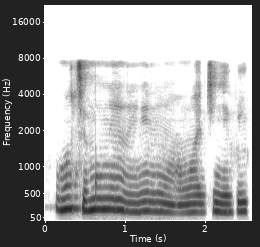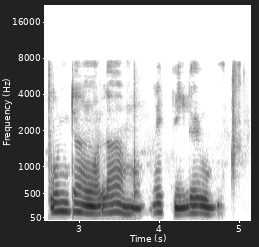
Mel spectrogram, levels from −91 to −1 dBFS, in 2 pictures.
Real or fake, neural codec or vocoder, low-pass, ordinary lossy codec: fake; codec, 16 kHz, 2 kbps, X-Codec, HuBERT features, trained on balanced general audio; none; none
